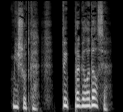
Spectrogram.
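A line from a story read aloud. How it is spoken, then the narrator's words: Sobbing with effort. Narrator (Russian): всхлипнула она, тяжело поднимаясь с пола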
